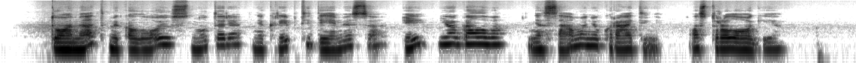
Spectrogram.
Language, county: Lithuanian, Vilnius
